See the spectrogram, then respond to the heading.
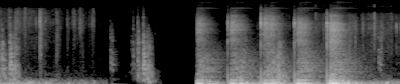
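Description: An orange plastic Lego piece separator with a bit of flex to it is tapped against a microphone. Faint taps are followed by a series of louder, dull, bass-heavy thuds that die away almost instantly.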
